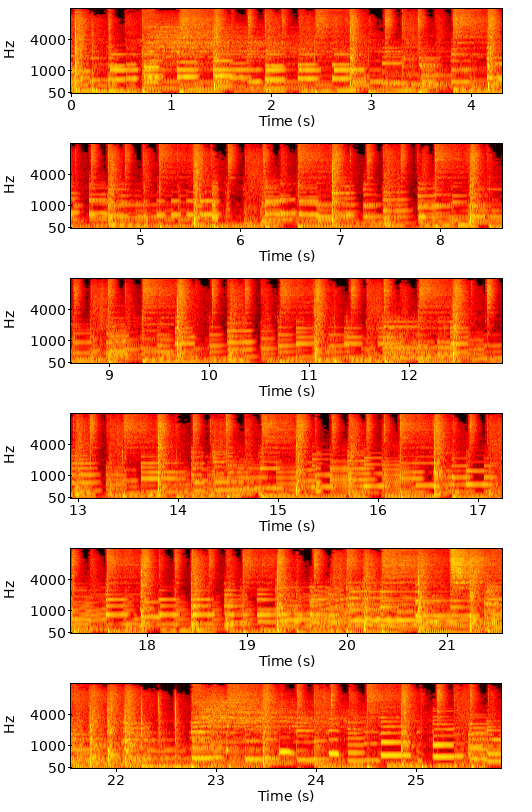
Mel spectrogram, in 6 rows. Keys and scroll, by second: 2.0 y, 2.3 Return.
